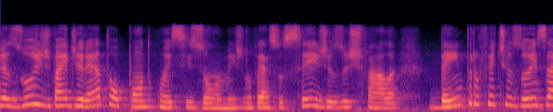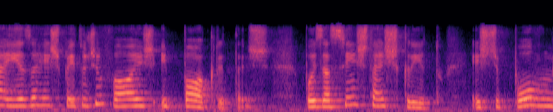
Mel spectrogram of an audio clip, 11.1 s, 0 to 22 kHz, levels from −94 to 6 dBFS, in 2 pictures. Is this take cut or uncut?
uncut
